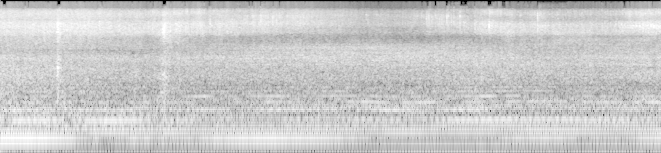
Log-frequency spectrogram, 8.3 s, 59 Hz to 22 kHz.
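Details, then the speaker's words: John Deere 345 with Kawasaki FD611V V-twin at about 490 hours, after revival repairs and a fuel filter change. Steady, even drone holding pitch under mowing load, no misses or knocks; runs smooth and uses no oil. "The Kawasaki FD611V that's in this is just a fantastic little engine. Runs so smooth, doesn't use any oil, just a real treat."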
